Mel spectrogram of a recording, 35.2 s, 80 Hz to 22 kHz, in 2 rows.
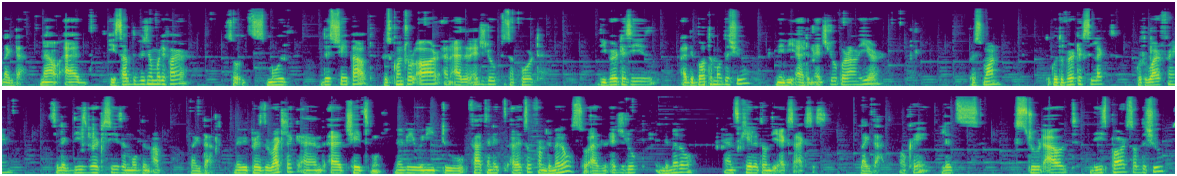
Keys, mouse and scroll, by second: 0.4 middle click, 0.5 Tab, 0.7-2.1 middle drag, 2.1-4.0 drag, 4.0 z, 4.4-5.6 middle drag, 5.6 Tab, 5.7 ctrl+r, 11.8 ctrl+r, 13.5 1, 15.7 z, 16.8 alt+a, 17.1 b, 18.7 g, 20.7 Tab, 23.4-24.9 middle drag, 26.1 ctrl+r, 28.2 s, 30.6 middle click, 30.9 scroll down 1, 31.1-33.7 middle drag, 34.7 middle click.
